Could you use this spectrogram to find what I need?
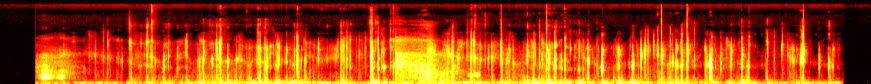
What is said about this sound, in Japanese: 耳を舐められるとキスしてる音とは違ってダイレクトに頭が溶かされていく感じがする。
